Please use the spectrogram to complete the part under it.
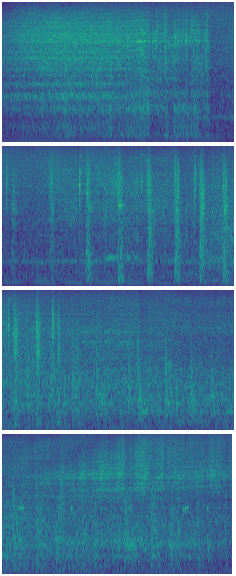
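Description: Steam locomotive Impney Hall hauls a train of LNER vans, a steady loud hiss of steam running throughout, with a series of sharp rhythmic exhaust beats and clanks in the middle stretch before settling back to a continuous roar.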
